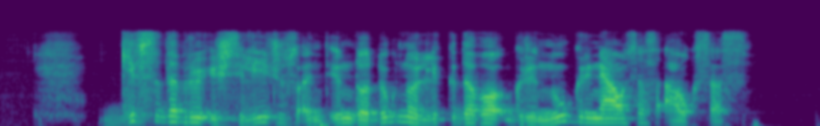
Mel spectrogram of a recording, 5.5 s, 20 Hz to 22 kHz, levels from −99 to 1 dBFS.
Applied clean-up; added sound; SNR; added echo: none; none; none; none.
